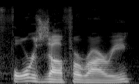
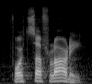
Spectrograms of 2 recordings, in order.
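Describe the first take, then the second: First: It is said with an English-style pronunciation. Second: It is said with an Italian-style pronunciation. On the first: The speaker calls it wrong. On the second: The speaker calls it right. "That's how you say it, right?"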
